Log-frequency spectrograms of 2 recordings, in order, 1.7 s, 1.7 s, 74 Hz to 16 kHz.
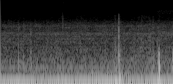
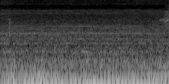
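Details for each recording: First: EF Honda Civic sedan after re-timing: steady, even idle with no hesitation, misses or knocks, air-fuel ratio back at 14.7 and no fuel smell. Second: EF Honda Civic sedan at idle, with the microphone held up close: low steady idle rumble with a fine, even shudder, a persistent vibration of unknown cause although the engine idles fine.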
